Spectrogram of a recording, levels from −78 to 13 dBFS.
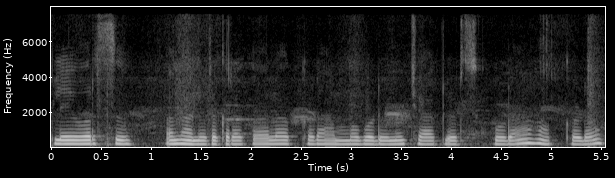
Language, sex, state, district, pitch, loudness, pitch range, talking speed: Telugu, female, Andhra Pradesh, Sri Satya Sai, 200 Hz, -16 LUFS, 195-210 Hz, 85 wpm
